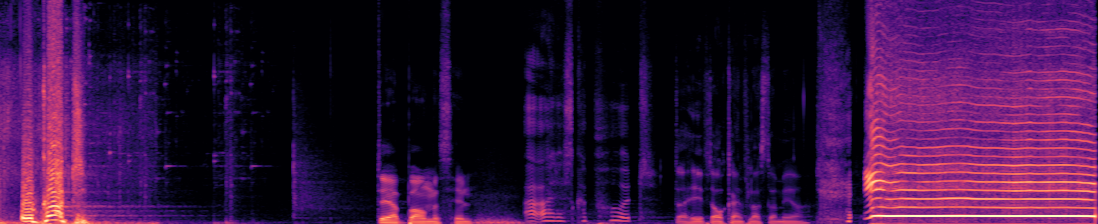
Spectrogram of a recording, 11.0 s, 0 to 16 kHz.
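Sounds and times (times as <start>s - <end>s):
speech: 0.4s - 1.0s, 3.8s - 8.6s
person wailing like a siren: 8.7s - 10.9s.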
